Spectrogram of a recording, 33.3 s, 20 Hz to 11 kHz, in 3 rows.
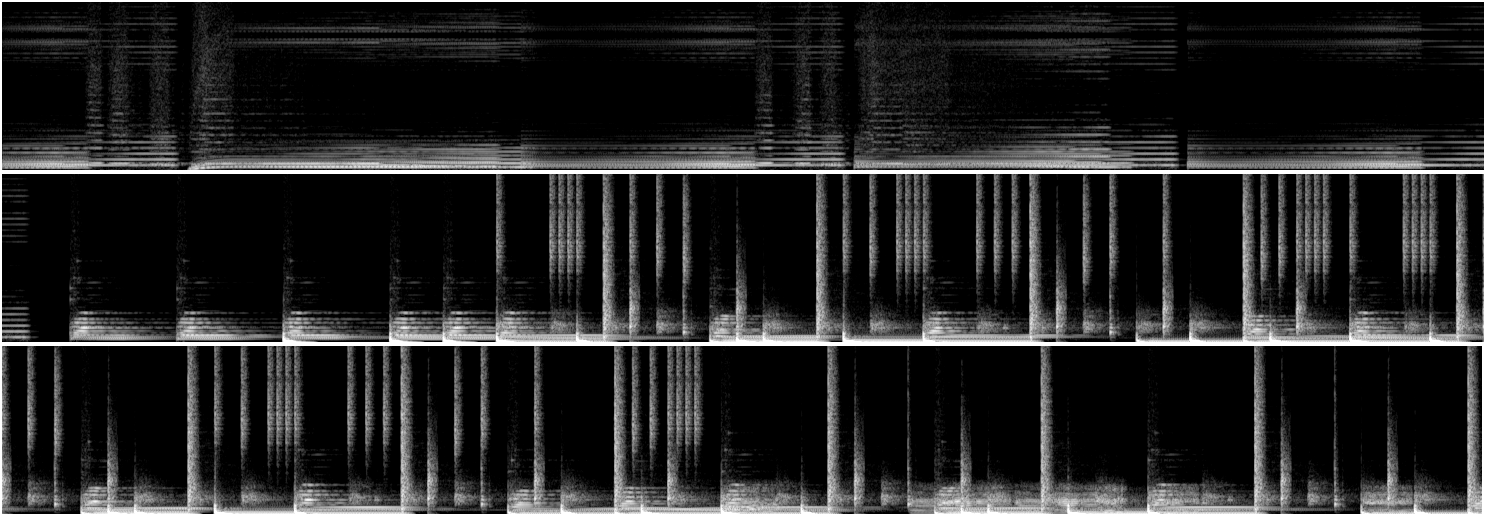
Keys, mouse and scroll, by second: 23.0 click, 23.4 shift+click, 23.8 shift+click, 24.2 shift+click, 24.7 shift+click, 25.3 scroll down 1, 25.7 shift+middle click, 26.0 scroll up 1, 26.3-28.9 middle drag, 28.9 alt+d.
